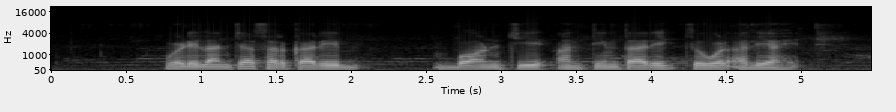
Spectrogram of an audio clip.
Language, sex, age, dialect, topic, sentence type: Marathi, male, 25-30, Standard Marathi, banking, statement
